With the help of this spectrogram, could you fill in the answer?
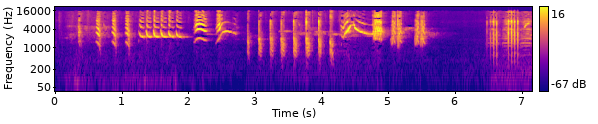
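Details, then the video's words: Black-winged starling in full song after being stressed and quiet: a fast series of sharp clicking notes, short stacked whistles, looping upswept whistles, then a rhythmic run of rapid ticks and a closing harsh rasp. "Jalak Kebo Stres Malas Bunyi Langsung Bunyi Dengar Suara Khas Jalak Kebo Gacor"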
